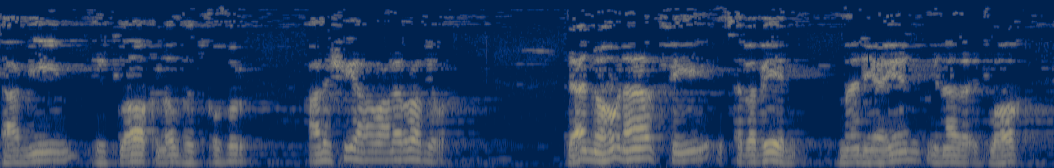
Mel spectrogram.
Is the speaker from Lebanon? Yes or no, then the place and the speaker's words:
no; Levant, Syria; إذن كما يقولون عندنا في الشام، ابعد عن الشر وغنيله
